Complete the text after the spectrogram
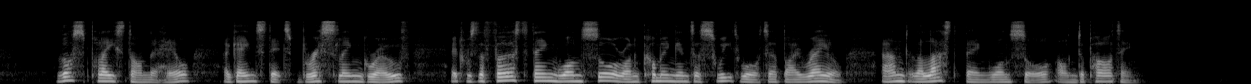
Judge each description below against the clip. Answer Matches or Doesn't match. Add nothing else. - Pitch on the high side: Doesn't match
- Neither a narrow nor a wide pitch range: Matches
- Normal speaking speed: Matches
